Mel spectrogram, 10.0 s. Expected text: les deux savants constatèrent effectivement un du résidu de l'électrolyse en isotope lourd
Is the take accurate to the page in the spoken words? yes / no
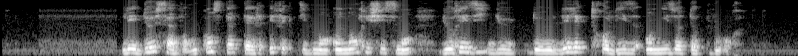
no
